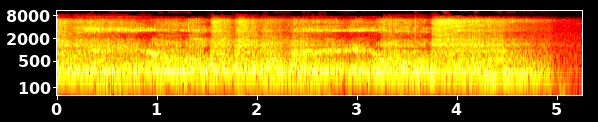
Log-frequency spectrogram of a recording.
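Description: A lion gives a loud, rough, sustained roar that fades away at the end.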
